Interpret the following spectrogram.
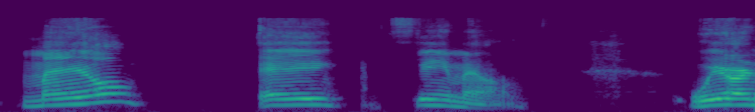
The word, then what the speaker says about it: mal: bien very good Mal now to pronounce the word like Mal m-a-l you have to make sure you hold that sound Mal IBU all right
